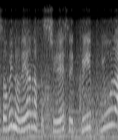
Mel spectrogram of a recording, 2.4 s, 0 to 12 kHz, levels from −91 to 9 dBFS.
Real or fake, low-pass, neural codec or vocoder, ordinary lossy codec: fake; 7.2 kHz; codec, 16 kHz, 0.4 kbps, LongCat-Audio-Codec; Opus, 32 kbps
